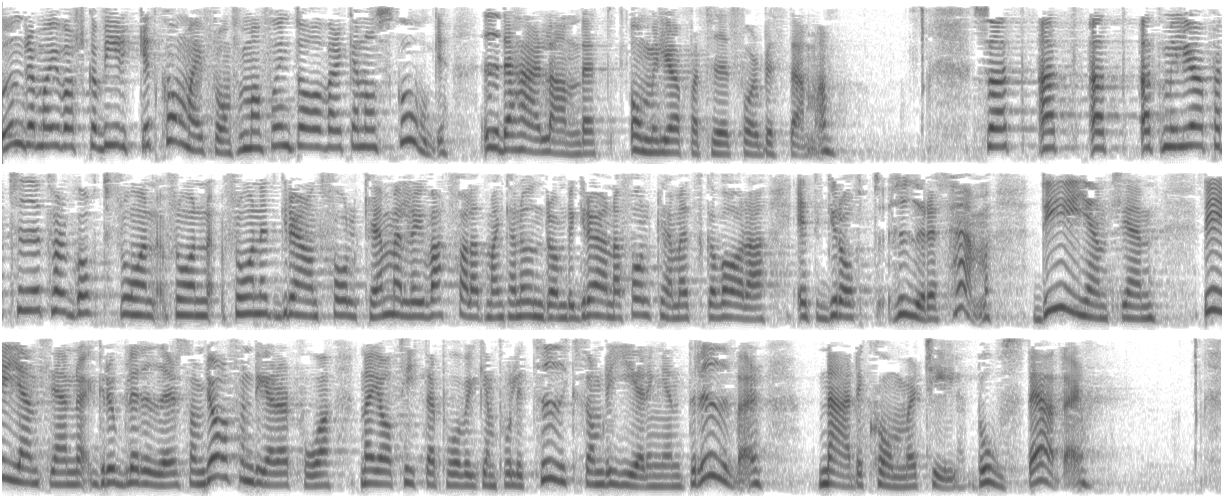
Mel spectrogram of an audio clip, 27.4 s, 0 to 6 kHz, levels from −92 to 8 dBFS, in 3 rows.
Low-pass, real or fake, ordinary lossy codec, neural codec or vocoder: 5.4 kHz; real; MP3, 24 kbps; none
